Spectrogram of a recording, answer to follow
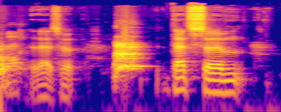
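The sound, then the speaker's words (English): A dog barks at someone who has come to the door, several loud bursts with short pauses between them and no other sound competing. “That's dog speak for FIFA are talking bollocks.”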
